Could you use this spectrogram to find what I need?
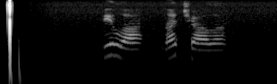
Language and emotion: Russian, neutral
